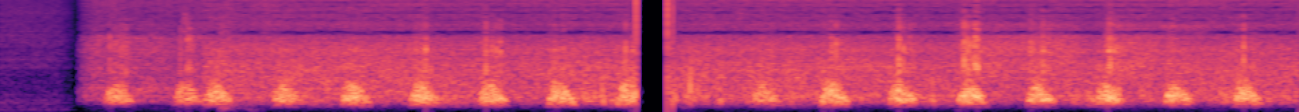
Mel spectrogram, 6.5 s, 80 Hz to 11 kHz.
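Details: Home Doppler at 9 weeks of pregnancy: rapid, regular whooshing fetal heartbeat near 176 a minute. High, but normal until about 12 weeks, when it settles between 140 and 160.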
